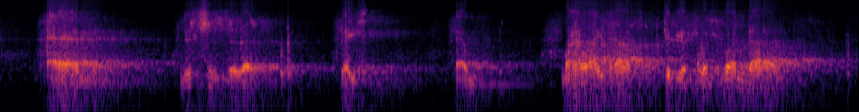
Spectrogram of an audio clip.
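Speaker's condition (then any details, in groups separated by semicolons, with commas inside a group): Laryngectomy; needs thumb to talk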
